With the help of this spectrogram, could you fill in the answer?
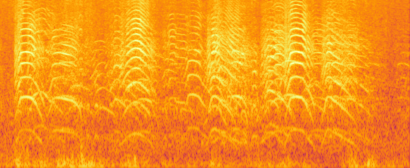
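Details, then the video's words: Gull colony on an uninhabited island in the Yellow Sea, Korea, recorded in the wild; repeated clusters of bright, curved, laughing cries from many birds, with soft wave sound. "파도소리와 갈매기소리"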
